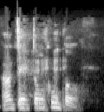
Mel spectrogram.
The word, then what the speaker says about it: Antetokounmpo: No, you did it right. Antetokounmpo. Say it again. – Antetokounmpo. – Yeah, that's it. – I haven't heard it better than that, honestly. – Antetokounmpo.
